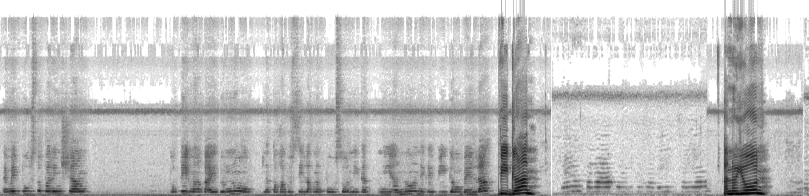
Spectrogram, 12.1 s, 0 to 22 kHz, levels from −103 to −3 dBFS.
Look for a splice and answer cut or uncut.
cut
